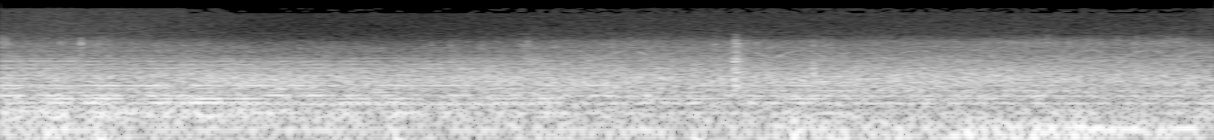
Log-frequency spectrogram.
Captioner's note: quiet breeze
